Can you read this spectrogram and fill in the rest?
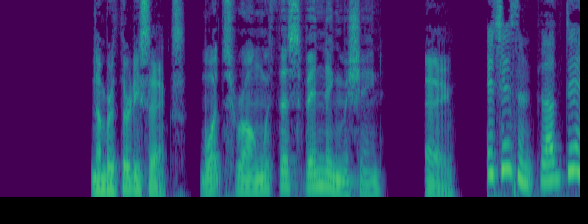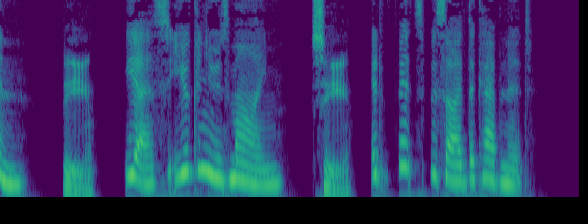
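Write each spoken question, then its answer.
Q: What's wrong with this vending machine?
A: A: It isn't plugged in.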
